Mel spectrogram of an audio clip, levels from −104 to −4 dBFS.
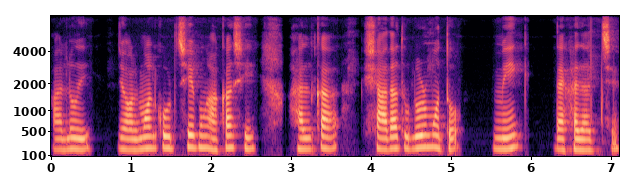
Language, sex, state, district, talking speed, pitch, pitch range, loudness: Bengali, female, West Bengal, Purulia, 100 wpm, 190 Hz, 180-200 Hz, -20 LUFS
